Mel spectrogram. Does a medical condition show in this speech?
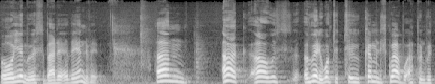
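Yes: deafness; cannot hear own voice.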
